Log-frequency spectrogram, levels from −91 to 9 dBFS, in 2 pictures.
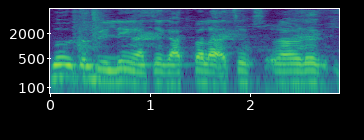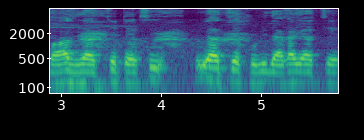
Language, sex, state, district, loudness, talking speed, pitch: Bengali, male, West Bengal, Kolkata, -17 LUFS, 135 wpm, 135 Hz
